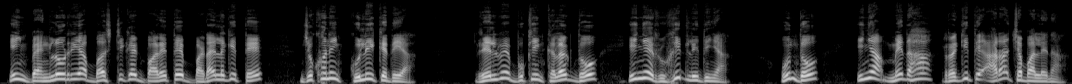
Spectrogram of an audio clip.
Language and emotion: Santali, angry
